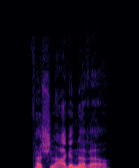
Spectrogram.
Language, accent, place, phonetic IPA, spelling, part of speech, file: German, Germany, Berlin, [fɛɐ̯ˈʃlaːɡənəʁɐ], verschlagenerer, adjective, De-verschlagenerer.ogg
- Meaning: inflection of verschlagen: 1. strong/mixed nominative masculine singular comparative degree 2. strong genitive/dative feminine singular comparative degree 3. strong genitive plural comparative degree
